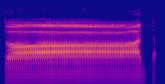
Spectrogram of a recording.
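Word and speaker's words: ض: আচ্ছা, সদের মতো দেখতে আরো একটা অক্ষর দেখেন, এটাকে পড়তে হবে দদ, জদ। এখানেও স্টার চিহ্ন আছে, এই অক্ষরটাকেও উচ্চারণ করার সময় মুখ গোল হয়ে যাবে, যেমন দদ, তিন আলিফ টান হবে, তিন লেখা রয়েছে।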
